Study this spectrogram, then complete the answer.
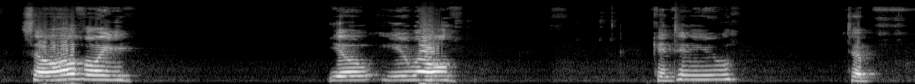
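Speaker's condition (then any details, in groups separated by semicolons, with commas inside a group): Cerebral palsy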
